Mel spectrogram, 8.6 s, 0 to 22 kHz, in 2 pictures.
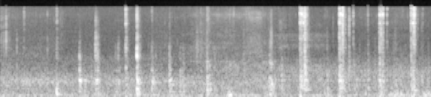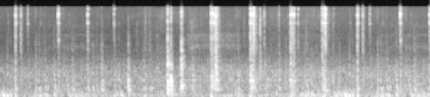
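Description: Ratchet socket wrench with a long extension and 10 mm socket working the bolts of a truck air filter housing cover: scattered short metallic clicks, some in quick pairs.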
